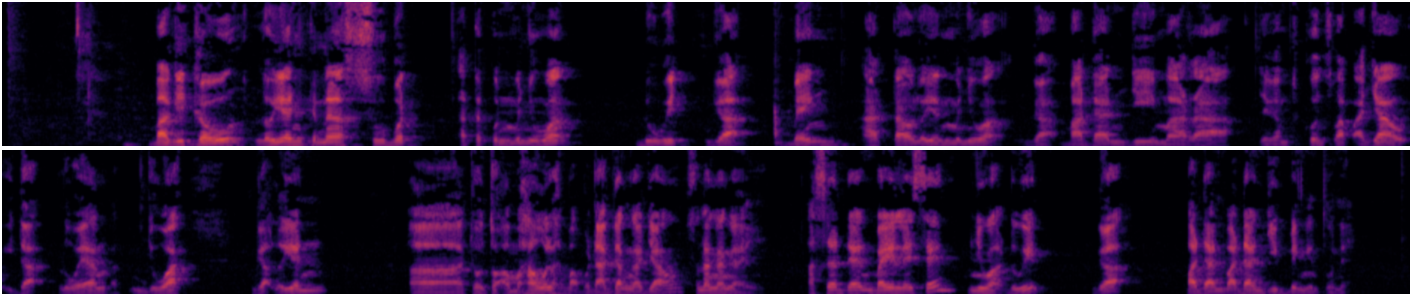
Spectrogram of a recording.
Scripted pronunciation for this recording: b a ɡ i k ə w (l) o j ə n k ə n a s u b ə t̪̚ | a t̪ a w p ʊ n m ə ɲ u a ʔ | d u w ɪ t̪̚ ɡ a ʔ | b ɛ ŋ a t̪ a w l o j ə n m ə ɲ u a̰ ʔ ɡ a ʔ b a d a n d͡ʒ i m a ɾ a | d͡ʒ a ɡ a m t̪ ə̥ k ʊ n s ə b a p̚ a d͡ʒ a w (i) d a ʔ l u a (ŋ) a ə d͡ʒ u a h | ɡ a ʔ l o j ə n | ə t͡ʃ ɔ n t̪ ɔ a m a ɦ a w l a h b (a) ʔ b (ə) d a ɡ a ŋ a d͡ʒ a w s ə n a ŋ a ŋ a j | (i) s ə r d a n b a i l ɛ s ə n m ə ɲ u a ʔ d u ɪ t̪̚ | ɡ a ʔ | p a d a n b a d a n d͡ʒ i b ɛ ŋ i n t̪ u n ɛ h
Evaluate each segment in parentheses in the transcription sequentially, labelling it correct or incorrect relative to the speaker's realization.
correct, correct, correct, correct, correct, incorrect: a

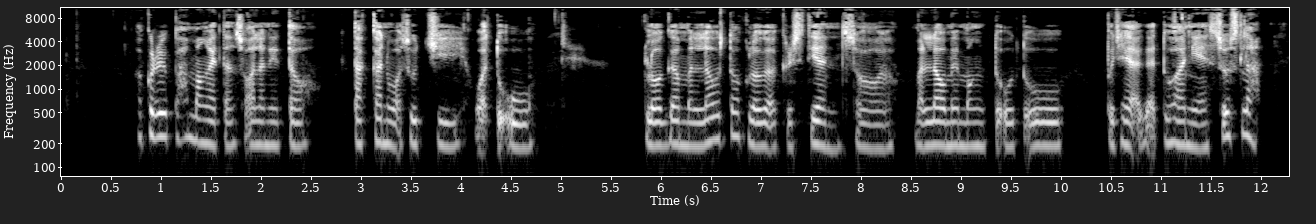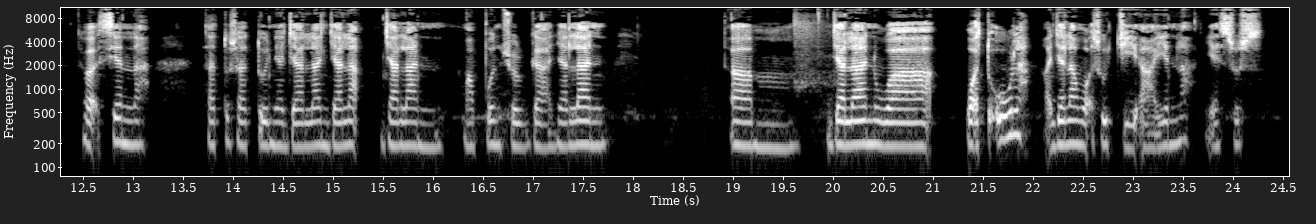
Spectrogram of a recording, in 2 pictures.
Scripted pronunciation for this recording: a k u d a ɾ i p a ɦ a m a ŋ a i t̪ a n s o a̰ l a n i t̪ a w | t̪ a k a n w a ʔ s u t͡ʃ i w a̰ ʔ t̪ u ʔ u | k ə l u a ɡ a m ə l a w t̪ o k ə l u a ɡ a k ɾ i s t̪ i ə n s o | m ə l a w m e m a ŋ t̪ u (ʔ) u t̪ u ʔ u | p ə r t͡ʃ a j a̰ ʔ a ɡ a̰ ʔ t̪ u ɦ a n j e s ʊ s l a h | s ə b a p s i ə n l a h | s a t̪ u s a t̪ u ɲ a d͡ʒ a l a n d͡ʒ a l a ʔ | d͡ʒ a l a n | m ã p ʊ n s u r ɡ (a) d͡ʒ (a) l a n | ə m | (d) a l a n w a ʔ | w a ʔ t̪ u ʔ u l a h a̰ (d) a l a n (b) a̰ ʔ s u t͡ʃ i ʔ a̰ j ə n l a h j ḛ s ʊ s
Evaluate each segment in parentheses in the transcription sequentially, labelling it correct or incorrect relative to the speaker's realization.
correct, correct, correct, incorrect: d͡ʒ, incorrect: d͡ʒ, incorrect: w

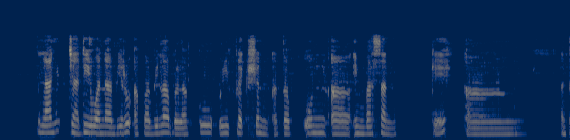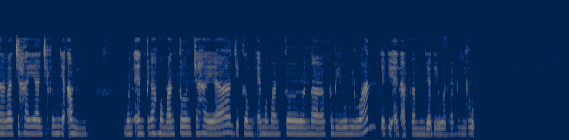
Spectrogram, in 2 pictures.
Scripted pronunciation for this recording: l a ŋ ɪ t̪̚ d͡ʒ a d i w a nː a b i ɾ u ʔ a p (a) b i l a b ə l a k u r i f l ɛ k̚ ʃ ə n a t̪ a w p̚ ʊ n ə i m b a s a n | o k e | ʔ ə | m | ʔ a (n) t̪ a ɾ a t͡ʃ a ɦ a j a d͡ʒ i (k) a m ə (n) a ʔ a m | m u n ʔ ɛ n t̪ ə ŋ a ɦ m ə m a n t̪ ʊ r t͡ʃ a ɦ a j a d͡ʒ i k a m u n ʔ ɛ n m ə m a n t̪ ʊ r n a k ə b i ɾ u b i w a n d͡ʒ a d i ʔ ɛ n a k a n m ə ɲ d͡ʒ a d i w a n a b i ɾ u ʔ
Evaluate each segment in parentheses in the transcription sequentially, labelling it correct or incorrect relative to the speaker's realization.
correct, correct, correct, incorrect: ɲ

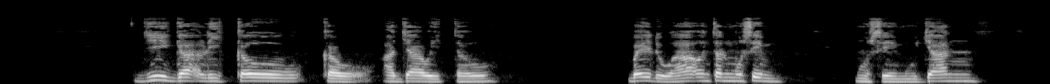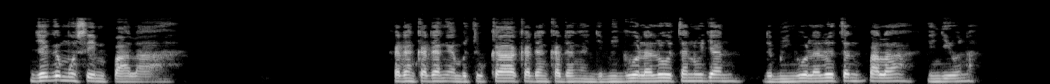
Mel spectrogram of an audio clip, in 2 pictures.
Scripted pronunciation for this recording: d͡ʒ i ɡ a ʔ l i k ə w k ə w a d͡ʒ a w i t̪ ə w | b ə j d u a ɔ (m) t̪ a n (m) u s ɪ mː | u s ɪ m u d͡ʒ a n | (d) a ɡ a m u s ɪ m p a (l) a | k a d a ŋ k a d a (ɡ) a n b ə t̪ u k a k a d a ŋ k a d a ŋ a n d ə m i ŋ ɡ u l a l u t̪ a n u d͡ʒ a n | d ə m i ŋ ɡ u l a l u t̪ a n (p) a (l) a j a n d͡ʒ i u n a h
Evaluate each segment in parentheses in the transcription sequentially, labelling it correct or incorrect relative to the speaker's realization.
incorrect: n, correct, incorrect: d͡ʒ, correct, incorrect: ŋ, correct, correct

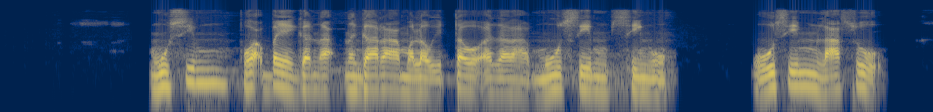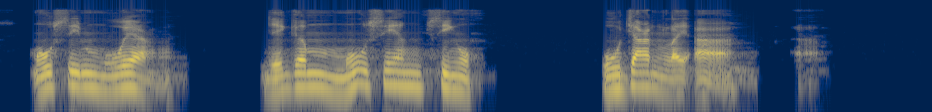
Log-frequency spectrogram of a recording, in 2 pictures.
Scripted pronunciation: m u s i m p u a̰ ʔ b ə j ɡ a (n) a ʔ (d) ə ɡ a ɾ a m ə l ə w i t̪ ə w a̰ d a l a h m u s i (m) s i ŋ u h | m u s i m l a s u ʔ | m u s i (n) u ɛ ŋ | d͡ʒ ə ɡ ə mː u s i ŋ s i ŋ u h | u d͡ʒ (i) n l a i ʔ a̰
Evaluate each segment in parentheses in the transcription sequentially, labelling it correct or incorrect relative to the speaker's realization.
correct, incorrect: n, correct, incorrect: m, incorrect: a

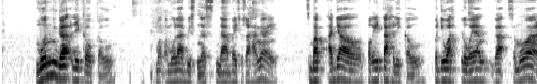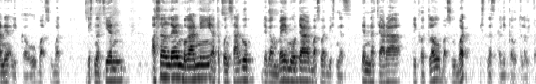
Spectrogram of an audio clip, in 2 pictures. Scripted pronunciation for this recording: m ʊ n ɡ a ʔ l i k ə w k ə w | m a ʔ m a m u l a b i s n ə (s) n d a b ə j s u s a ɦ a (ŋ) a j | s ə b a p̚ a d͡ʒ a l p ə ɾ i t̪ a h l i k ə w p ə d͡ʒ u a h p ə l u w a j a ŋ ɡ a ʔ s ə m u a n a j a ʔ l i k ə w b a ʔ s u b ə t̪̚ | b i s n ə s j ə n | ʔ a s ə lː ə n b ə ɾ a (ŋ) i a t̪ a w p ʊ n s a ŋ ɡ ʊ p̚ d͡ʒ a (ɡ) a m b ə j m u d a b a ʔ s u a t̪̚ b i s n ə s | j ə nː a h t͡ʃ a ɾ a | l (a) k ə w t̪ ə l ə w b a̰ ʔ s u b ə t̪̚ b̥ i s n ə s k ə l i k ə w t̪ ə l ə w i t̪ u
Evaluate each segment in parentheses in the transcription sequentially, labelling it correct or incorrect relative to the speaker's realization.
correct, correct, incorrect: n, correct, incorrect: i

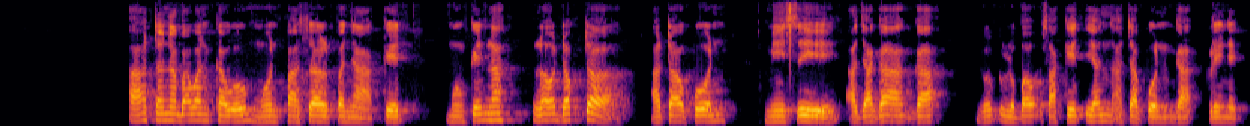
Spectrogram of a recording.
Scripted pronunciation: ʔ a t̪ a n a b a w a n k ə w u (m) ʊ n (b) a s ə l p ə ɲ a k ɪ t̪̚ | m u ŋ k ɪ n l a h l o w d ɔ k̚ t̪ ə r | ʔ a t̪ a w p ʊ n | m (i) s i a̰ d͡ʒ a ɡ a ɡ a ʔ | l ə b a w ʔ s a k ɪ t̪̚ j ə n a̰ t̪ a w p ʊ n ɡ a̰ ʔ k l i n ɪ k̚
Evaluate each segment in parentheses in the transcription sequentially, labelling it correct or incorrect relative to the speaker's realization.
correct, incorrect: p, correct

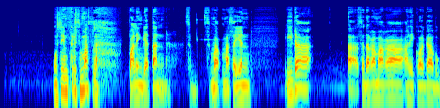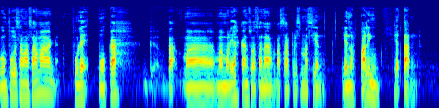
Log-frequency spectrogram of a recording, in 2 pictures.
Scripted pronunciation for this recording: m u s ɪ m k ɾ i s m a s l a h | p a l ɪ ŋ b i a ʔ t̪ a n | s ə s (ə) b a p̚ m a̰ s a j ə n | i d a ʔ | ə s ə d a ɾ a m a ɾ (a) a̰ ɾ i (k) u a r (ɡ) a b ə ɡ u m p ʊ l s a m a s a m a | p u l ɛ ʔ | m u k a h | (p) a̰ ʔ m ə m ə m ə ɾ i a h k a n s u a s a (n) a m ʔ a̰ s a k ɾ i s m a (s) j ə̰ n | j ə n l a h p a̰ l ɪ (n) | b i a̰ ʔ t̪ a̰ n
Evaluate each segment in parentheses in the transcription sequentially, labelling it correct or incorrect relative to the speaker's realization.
correct, correct, correct, correct, incorrect: b, correct, correct, incorrect: ŋ

